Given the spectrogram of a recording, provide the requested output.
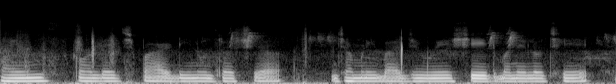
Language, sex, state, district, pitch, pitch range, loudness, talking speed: Gujarati, female, Gujarat, Valsad, 145 Hz, 110-145 Hz, -14 LUFS, 85 wpm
